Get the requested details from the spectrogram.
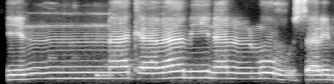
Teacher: Setiap nun tasydid maka baca gunnah. 2 harokat, tahan 2 harokat, lamakan, alirkan suara ke rongga hidung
